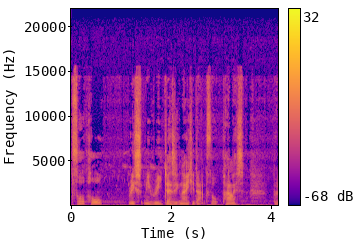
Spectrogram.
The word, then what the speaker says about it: Apethorpe: I learned last week it's not Thorpe at all its app thought app thought I guess that really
